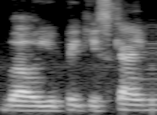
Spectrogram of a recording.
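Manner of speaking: ordinary talk, nothing marked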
